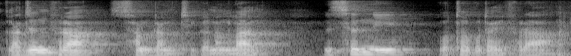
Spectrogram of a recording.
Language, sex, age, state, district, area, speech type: Bodo, male, 45-60, Assam, Chirang, rural, spontaneous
